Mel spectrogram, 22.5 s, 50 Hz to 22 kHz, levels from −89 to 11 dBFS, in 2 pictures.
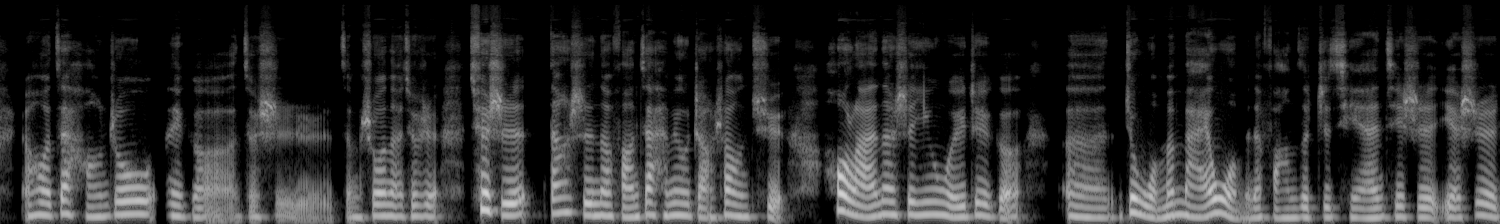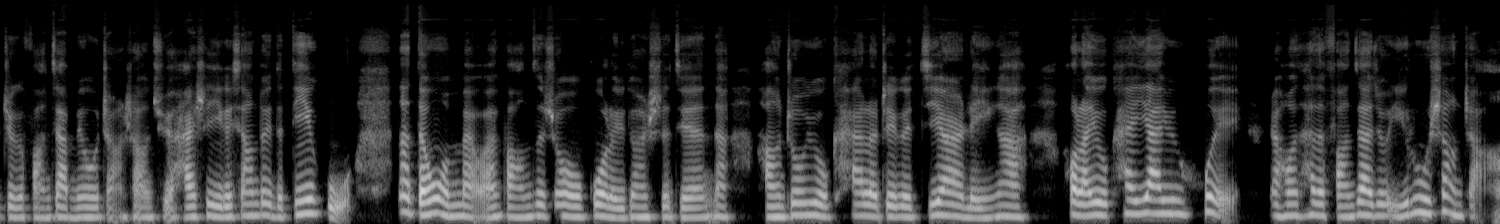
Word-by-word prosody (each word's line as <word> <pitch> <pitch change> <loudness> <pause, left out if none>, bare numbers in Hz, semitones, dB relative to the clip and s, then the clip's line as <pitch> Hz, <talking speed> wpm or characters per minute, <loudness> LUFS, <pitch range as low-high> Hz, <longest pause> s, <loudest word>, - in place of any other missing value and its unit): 然 200 - -4
后 215 -1 +3
在 235 +4 +1
杭 185 -3 -4
州 230 +2 +2
那 195 -2 -2
个 175 - -6
就 90 - -7
是 90 -6 -8
怎 - - -9
么 175 - -3
说 200 +2 +2
呢？ 195 -1 -1
就 190 +1 -3
是 190 0 -2 0.2
确 305 - +7
实 215 -3 +3
当 250 +1 0
时 215 -5 +1
呢， 205 -1 +2
房 180 -2 0
价 225 - +2
还 210 -1 -4
没 210 - +1
有 210 - +1
涨 175 -3 -3
上 195 -1 +1
去。 185 +1 -4 0.3
后 295 -3 +8
来 185 -3 +4
呢， 225 +1 +2
是 220 0 -1
因 220 +1 0
为 180 -3 +2
这 200 +1 -1
个 175 - -1 0.3
呃， 175 -3 -3
就 260 - +7
我 185 -5 +2
们 195 +5 +1
买 195 -2 +1
我 240 -7 +5
们 170 +3 -9
的 170 - -2
房 165 -1 -5
子 175 0 -2
之 170 +1 -6
前， 170 -1 -3
其 185 +1 -3
实 175 -2 -1
也 175 -2 -3
是 185 +1 -1
这 180 0 -3
个 175 - -2
房 170 -1 -6
价 180 0 +1
没 170 0 -3
有 175 0 +1
涨 175 - -9
上 180 - -4
去， 175 - -6
还 180 +1 0
是 185 +2 -2
一 180 - +2
个 185 - +3
相 205 +2 -3
对 210 -1 -1
的 175 - -3
低 225 +7 +2
谷。 240 0 -3 0.3
那 270 -1 +2
等 230 0 +7
我 235 - +5
们 195 - 0
买 185 -2 +1
完 175 +1 -1
房 180 -1 -2
子 200 - -1
之 200 - -3
后， 190 -2 +3
过 195 +1 +3
了 170 - +2
一 165 - -2
段 180 0 -1
时 180 0 -4
间， 170 0 -2
那 185 -2 -3 0.2
杭 185 0 0
州 210 +3 0
又 205 -3 +2
开 200 +3 -5
了 195 -1 +3
这 185 0 -1
个 180 - +1
G20 185 -2 0
啊， 185 -2 -2 0.3
后 225 - +4
来 205 -1 +5
又 210 -1 +3
开 235 +3 -3
亚 240 0 +4
运 240 -1 -1
会， 255 +4 -2 0.2
然 200 -1 -4
后 205 - 0
它 215 +3 -3
的 205 - +1
房 185 -2 -3
价 220 0 +4
就 200 0 -2
一 200 +1 -2
路 255 +1 +1
上 240 -3 -2
涨， - - -8
190 Hz, 305 characters per minute, -21 LUFS, 180-215 Hz, 0.3 s, 后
